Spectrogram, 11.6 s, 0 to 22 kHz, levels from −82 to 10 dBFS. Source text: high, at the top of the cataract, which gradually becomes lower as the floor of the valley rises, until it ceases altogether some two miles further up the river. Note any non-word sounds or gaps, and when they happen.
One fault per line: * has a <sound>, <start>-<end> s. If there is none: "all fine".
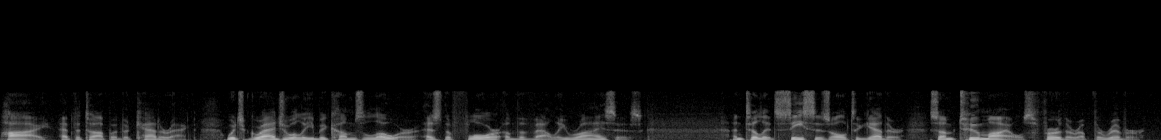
all fine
